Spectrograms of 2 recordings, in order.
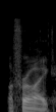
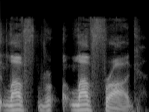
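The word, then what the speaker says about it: Laphroaig: It might rhyme with Lafroig, but I'm not sure. Oh, yeah, I can see that. That would be love frog.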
